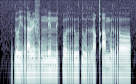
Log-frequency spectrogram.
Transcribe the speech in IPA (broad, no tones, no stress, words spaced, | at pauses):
ɗʊi̯raɭɪvo ŋ͡mɪ mɪk͡po ru ɗuroqʼamʊ rɔ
